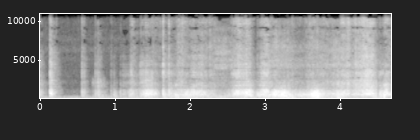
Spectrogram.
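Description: Long pink nails scratch and trace across a white and yellow floral painting on canvas hanging against an orange wall. The result is a soft, dry scraping and rubbing that rises and falls in uneven swells, with a few sharper clicks at the start.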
